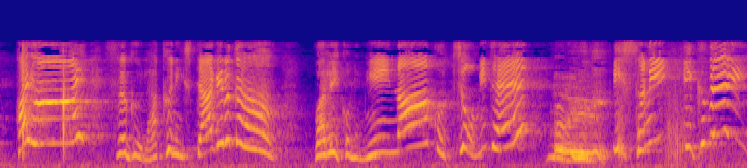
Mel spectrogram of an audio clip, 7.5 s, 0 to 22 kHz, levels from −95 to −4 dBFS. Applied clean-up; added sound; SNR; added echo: none; none; none; none.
